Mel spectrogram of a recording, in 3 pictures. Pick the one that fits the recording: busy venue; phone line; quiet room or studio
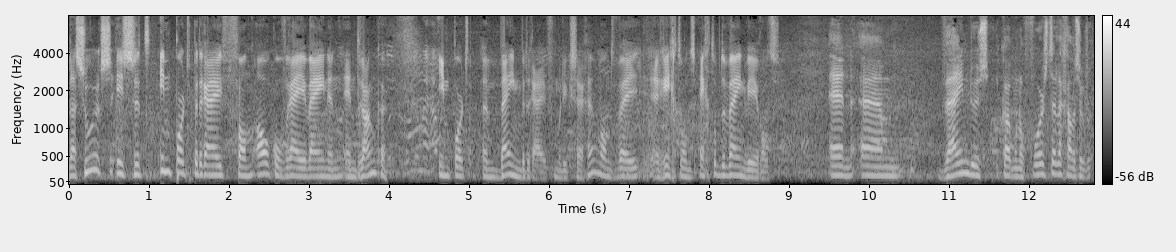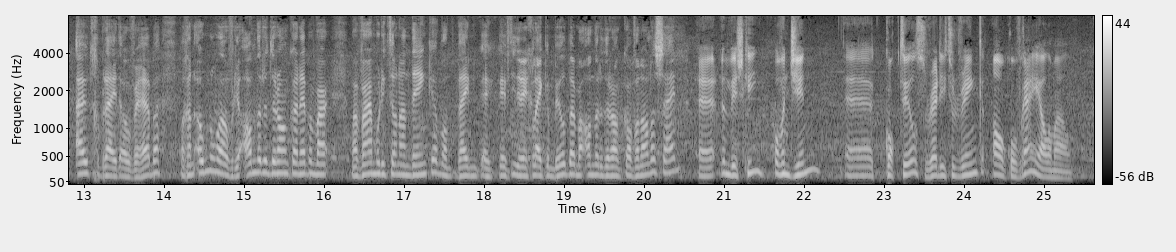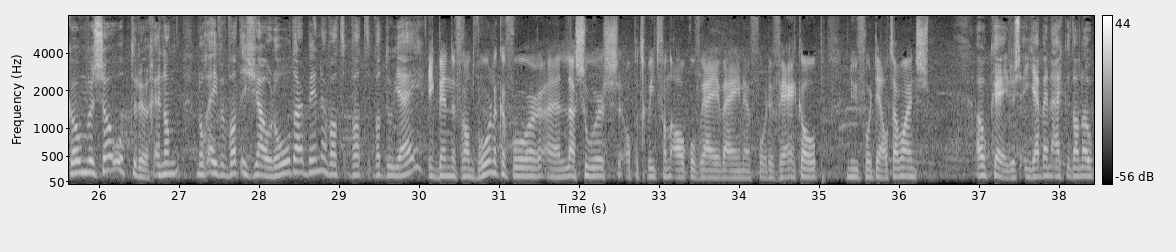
busy venue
